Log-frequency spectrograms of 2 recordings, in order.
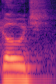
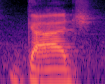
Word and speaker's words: gauge: Not gouge, gauge. Like game, but gauge.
